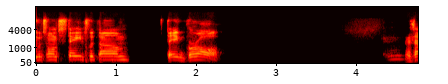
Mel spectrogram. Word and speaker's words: Grohl: He was on stage with Dave Grohl. Is that how you pronounce his last name? Grohl, right? Grohl.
